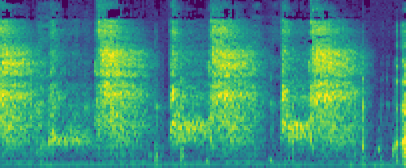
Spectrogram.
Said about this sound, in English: Does it have different whips that you can choose? It's got lots of different whips. Oh my goodness. Whoa. That's getting scary. This is a big bull whip.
